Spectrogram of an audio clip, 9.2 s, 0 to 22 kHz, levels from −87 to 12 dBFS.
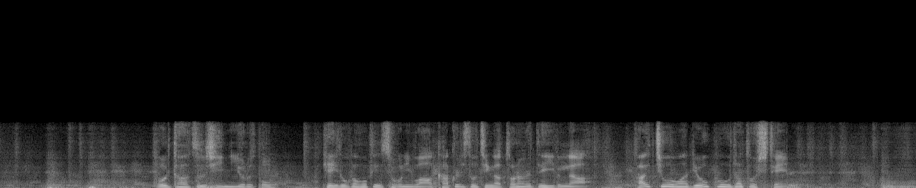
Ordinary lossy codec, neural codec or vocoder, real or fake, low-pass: none; codec, 16 kHz, 0.8 kbps, ZipCodec; fake; none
